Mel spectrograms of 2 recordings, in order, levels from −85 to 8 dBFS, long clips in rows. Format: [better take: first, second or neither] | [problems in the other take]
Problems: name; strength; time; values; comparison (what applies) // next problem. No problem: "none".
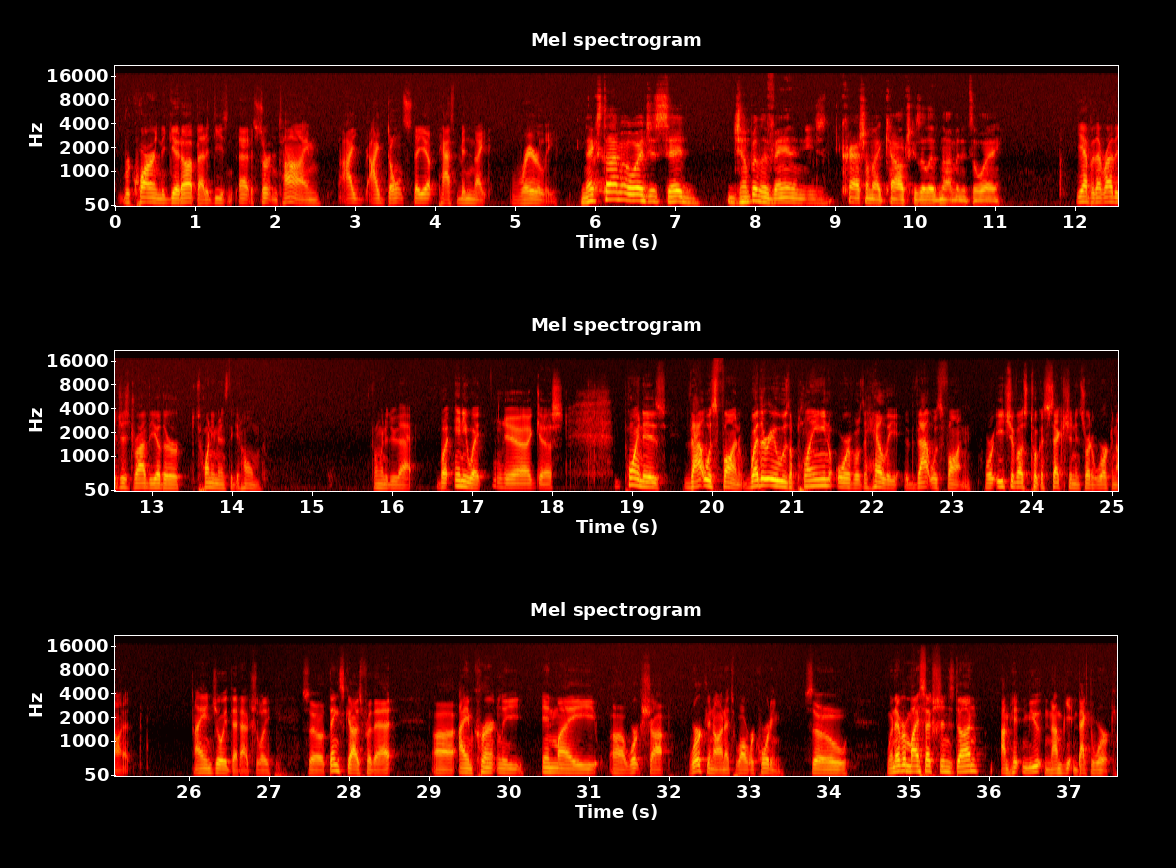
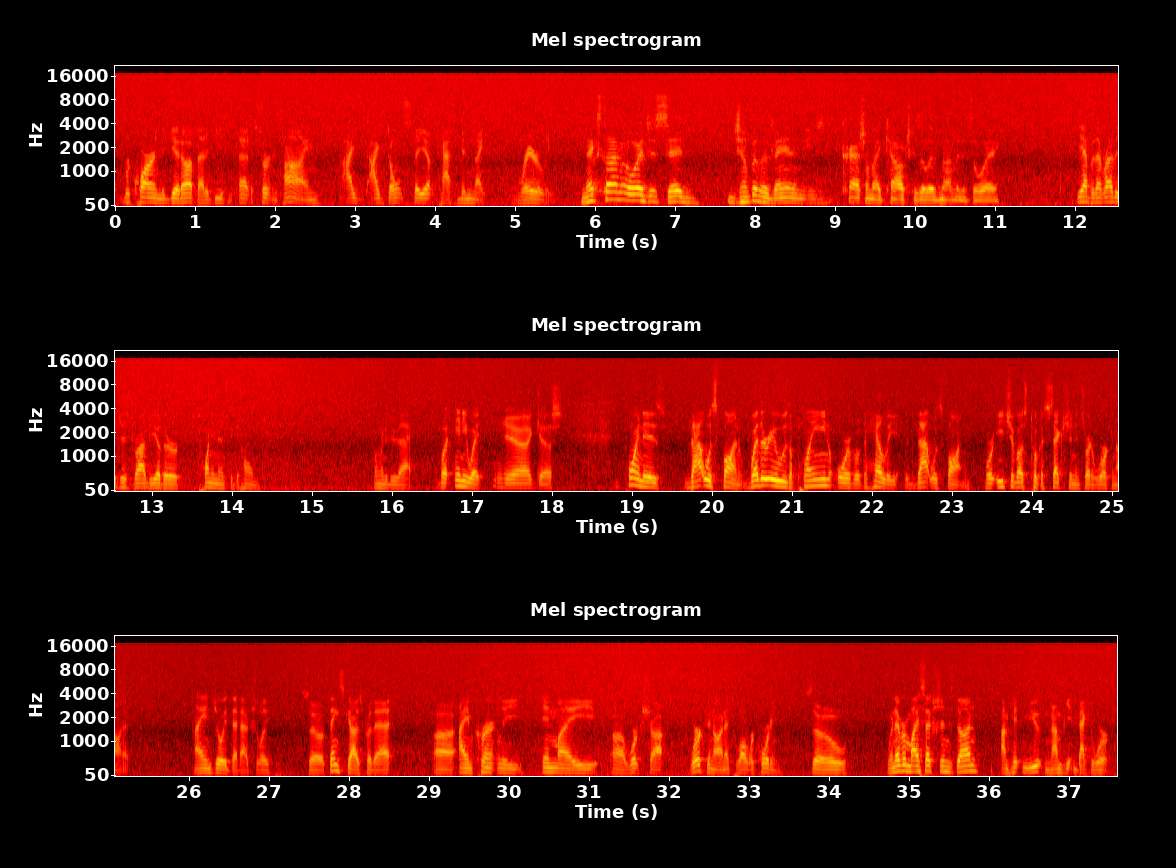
first | hiss; loud; throughout; 5 dB below the speech; faint in the first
